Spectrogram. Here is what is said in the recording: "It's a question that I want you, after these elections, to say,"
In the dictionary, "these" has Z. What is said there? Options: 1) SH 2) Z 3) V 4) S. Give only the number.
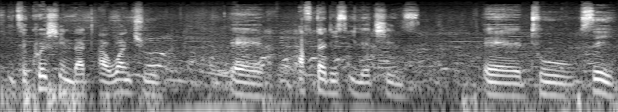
4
